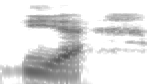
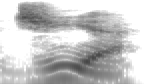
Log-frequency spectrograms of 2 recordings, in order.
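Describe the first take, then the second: First: The word begins with a plain d sound. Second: The word begins with a j-like sound. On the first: "já que tem ali uma letra D e não uma letra J, então só poderia ser dia" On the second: "Pode ser dia também"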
